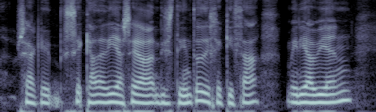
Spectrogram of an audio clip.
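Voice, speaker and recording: This woman's fairly low pitch and dark, mellow tone sit on a very clean recording with a silent background. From Spain, Barcelona (Catalonia). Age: 30s. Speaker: composer. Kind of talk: interview. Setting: hall, in person. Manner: halting, with repeated words.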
